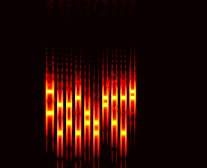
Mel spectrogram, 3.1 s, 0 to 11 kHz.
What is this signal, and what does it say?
Multi-frequency trunk signalling (R1, as on North American trunks), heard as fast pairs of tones, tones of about 70 ms. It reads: KP 45731087 ST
